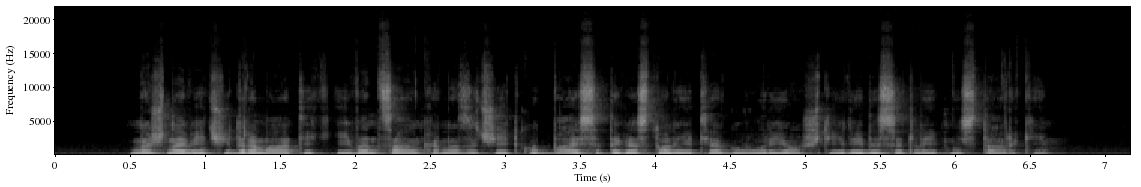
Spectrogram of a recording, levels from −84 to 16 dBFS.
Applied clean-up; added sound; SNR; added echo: none; none; none; none.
